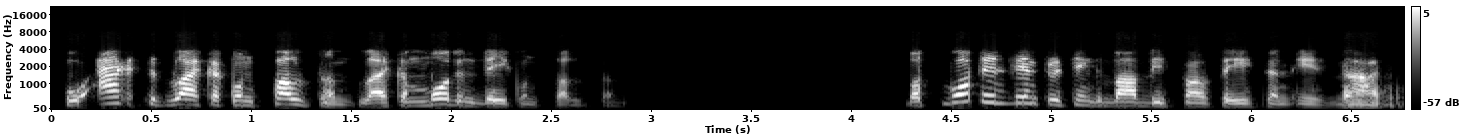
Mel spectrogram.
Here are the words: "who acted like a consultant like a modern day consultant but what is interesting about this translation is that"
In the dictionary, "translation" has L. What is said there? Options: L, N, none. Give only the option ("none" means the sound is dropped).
none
